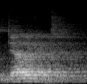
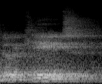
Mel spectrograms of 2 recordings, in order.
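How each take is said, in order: First: The stress is on the first syllable. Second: The stress is on the last syllable. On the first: "the first syllable is the strong one, so the last syllable is the weak" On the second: "If this last syllable were the strong one"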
